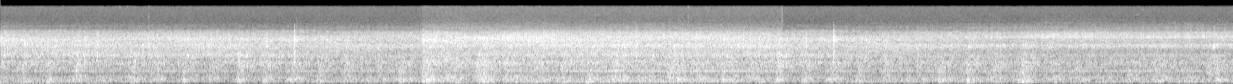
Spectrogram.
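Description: Shallow river rushing over a rocky bed: a steady, unbroken rush of water noise.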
